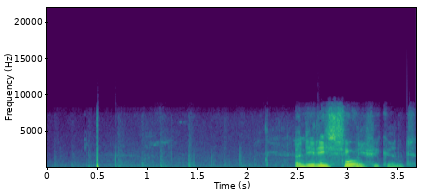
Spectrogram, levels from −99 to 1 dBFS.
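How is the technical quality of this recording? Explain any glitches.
No glitches to report: the speech carries a call-path character with nothing above 8 kHz, consistent with a wideband call codec, and no faults are audible.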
